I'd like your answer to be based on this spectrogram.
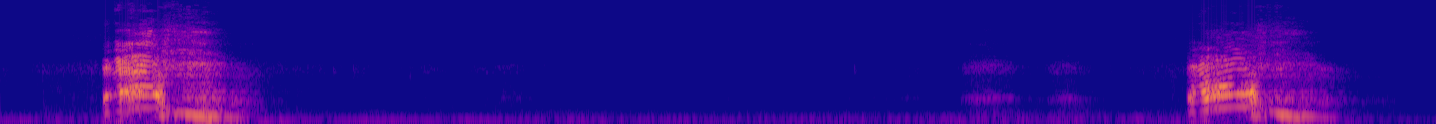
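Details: Sneezes muffled into a sleeve during a sixteen-minute sneezing fit brought on by cold weather: two loud, muffled sneezes several seconds apart with panting and quiet between.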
